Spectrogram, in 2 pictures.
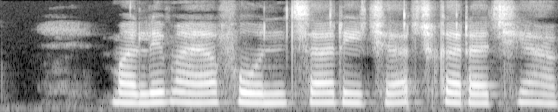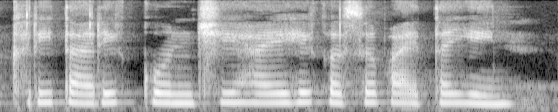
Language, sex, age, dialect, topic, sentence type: Marathi, female, 18-24, Varhadi, banking, question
